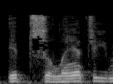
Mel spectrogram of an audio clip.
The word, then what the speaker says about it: Ypsilanti: In Ypsilanti, Michigan.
